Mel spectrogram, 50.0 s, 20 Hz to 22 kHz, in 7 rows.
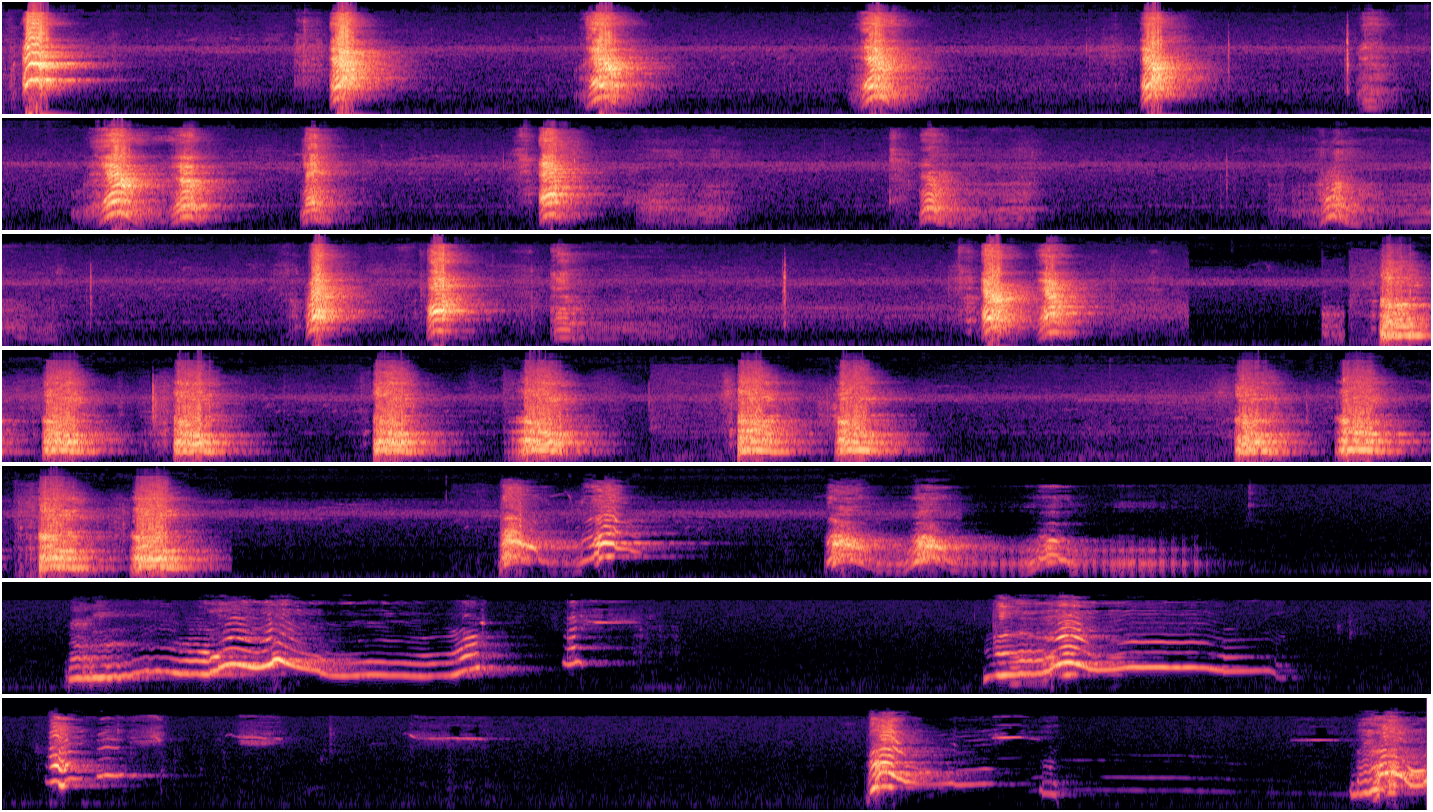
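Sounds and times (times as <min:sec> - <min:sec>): dog barking: 0:00.0 - 0:00.6, 0:01.6 - 0:02.1, 0:02.9 - 0:03.4, 0:04.3 - 0:04.8, 0:05.7 - 0:06.2, 0:06.8 - 0:09.0, 0:09.8 - 0:10.3, 0:11.7 - 0:12.2, 0:13.7 - 0:14.1, 0:15.8 - 0:17.3, 0:19.1 - 0:19.9, 0:20.9 - 0:26.1, 0:27.6 - 0:29.8, 0:31.0 - 0:32.0, 0:32.7 - 0:34.2, 0:47.2 - 0:47.9, 0:49.6 - 0:49.9.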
